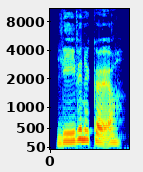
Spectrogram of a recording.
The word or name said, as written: LEVENDEGJORTE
